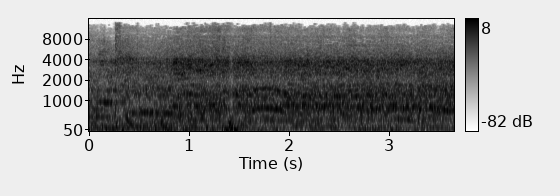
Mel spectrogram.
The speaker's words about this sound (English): Sounds like somebody else getting knocked out. That's a 220-pound man slapping a 260-pound man. Yeah, the 260-pound man goes to the ground.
